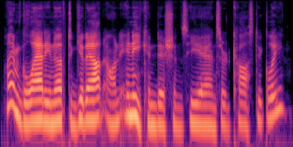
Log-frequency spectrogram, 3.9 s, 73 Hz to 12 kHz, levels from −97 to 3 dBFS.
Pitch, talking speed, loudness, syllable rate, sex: 180 Hz, 200 wpm, -21 LUFS, 6.0 syllables/s, male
